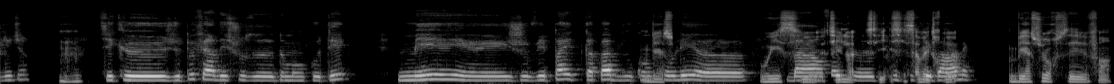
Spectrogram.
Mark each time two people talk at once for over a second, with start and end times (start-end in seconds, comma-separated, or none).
7.9-9.6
